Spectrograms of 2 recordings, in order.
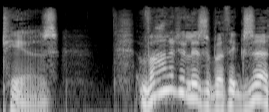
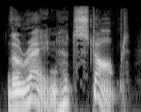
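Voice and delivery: ordinary delivery

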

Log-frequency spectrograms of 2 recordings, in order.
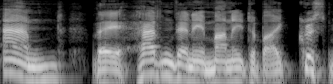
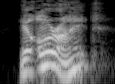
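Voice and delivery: higher, easy-going yes; lightly voiced boy agreeing; 12 semitones higher, 4 dB louder than usual. A narrator's reading. Ginger agreeing with William, higher boy voice. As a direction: give in happily. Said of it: "agreed Ginger".

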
